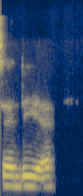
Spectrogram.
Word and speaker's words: Sandia: It is pronounced Sandia. That means watermelon in Spanish.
